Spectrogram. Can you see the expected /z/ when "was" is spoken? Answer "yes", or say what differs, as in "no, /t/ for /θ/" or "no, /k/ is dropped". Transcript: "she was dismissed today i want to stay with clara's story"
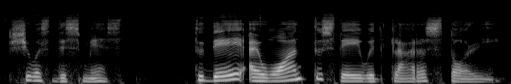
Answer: no, /s/ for /z/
